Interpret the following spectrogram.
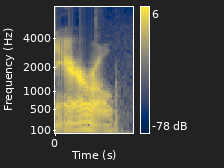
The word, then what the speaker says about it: Errol: I'm more or less used to saying Arl than Errol. But I've decided, it's Errol. That's how I'm gonna pronounce her name.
